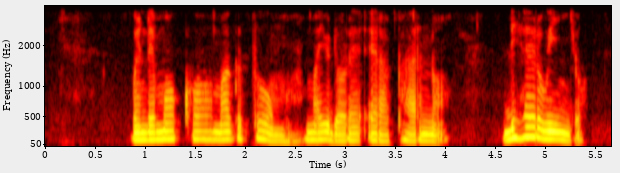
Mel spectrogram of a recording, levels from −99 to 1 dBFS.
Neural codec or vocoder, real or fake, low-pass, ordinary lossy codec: vocoder, 44.1 kHz, 80 mel bands, Vocos; fake; 3.6 kHz; none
